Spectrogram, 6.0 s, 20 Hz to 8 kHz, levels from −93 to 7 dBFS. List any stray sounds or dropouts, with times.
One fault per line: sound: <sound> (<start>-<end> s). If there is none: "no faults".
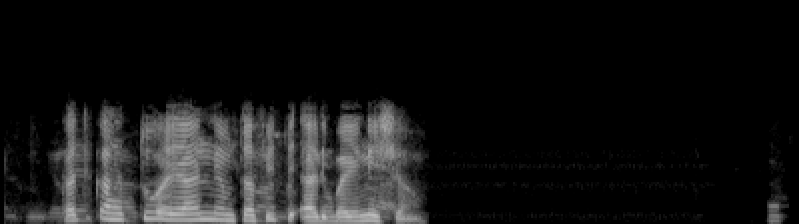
no faults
